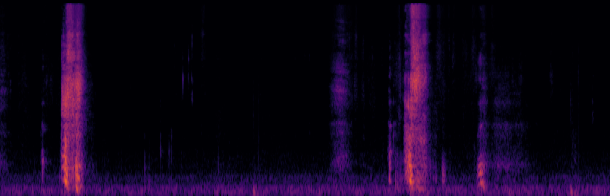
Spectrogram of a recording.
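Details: Two sharp explosive sneezes about four seconds apart, each with a short intake before it, then quieter breaths; repeated sneezing; the person says they began stifling sneezes partway through because they were sick of it.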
